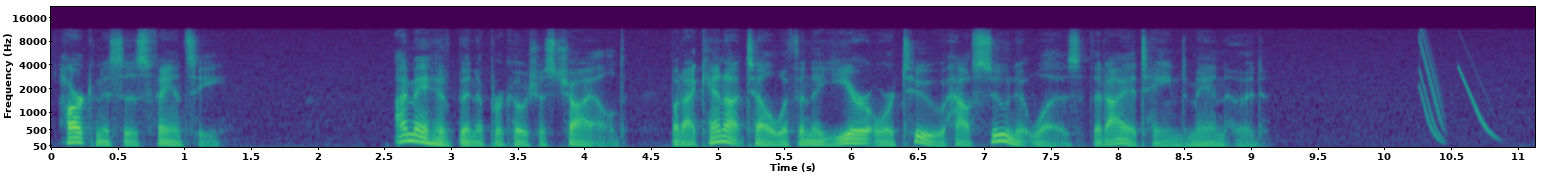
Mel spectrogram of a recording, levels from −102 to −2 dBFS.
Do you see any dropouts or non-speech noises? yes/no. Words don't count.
yes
